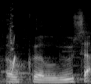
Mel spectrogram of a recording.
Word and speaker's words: Okaloosa: condos also are on Okaloosa Island that's how you pronounce that Okaloosa Island that's where everybody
